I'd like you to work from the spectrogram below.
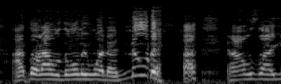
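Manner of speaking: ordinary talk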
